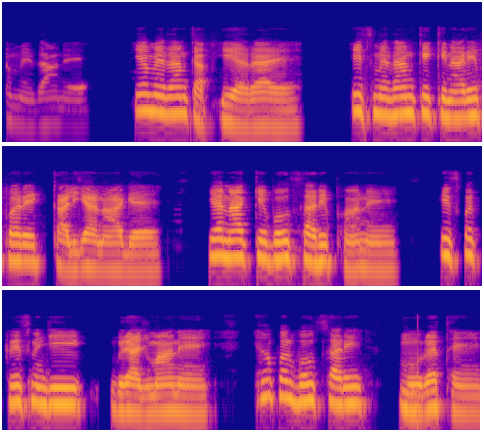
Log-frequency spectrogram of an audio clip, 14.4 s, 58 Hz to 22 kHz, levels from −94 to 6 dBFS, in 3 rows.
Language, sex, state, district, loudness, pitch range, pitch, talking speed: Hindi, male, Uttar Pradesh, Etah, -19 LUFS, 130-200 Hz, 175 Hz, 150 wpm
